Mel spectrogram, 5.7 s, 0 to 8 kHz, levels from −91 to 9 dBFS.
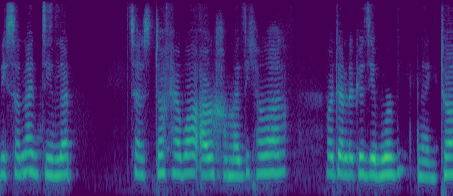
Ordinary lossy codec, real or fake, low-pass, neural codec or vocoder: none; fake; none; codec, 16 kHz, 0.5 kbps, X-Codec, HuBERT features, trained on balanced general audio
